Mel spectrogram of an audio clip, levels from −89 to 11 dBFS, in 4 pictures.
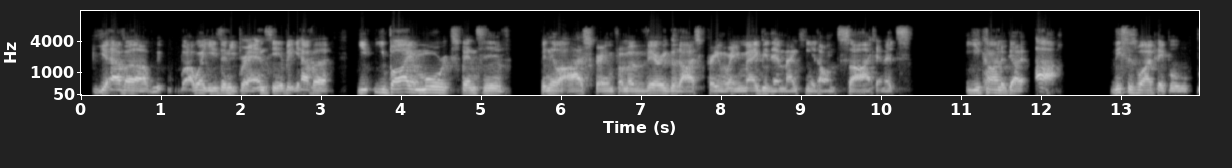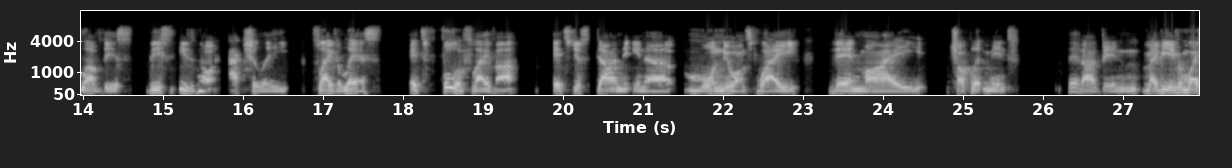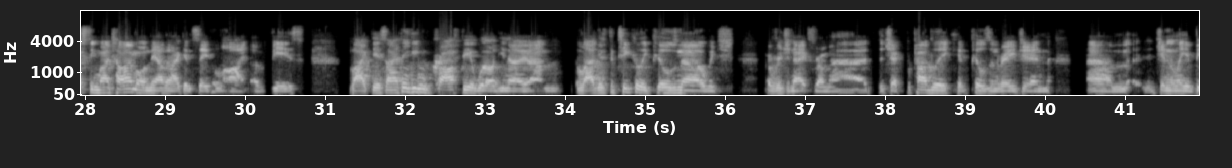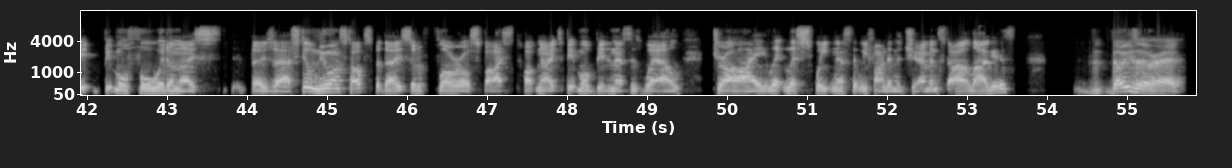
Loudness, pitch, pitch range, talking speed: -16 LUFS, 110 Hz, 105-120 Hz, 165 wpm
